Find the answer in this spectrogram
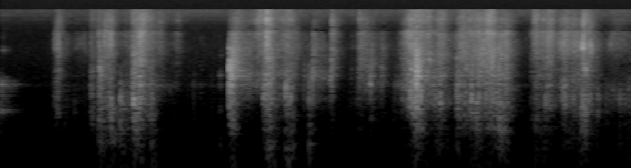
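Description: Faint rustling and handling of a paper booklet as its page is turned, in several short scattered bursts.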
